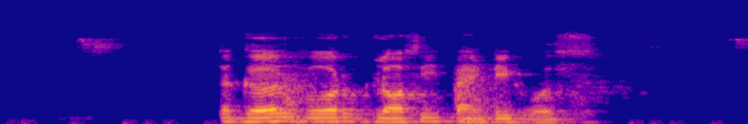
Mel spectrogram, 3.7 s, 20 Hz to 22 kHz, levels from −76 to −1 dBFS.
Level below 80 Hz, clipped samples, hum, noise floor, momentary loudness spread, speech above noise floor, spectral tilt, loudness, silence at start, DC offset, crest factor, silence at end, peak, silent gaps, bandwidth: -54 dBFS; under 0.1%; none; -62 dBFS; 14 LU; 41 dB; -6.5 dB/octave; -21 LUFS; 0.45 s; under 0.1%; 18 dB; 0.75 s; -4 dBFS; none; 7.6 kHz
